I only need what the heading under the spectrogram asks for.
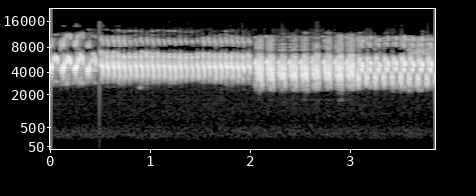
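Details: Two-barred crossbill singing a rapid rattling trill, a tight even buzz of repeated notes that shifts after two seconds into a coarser, looser series of chirps, all high-pitched.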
